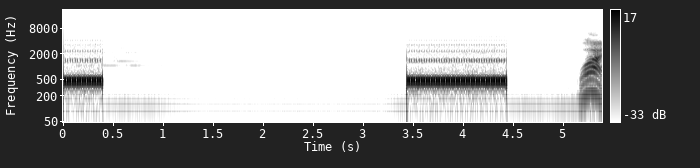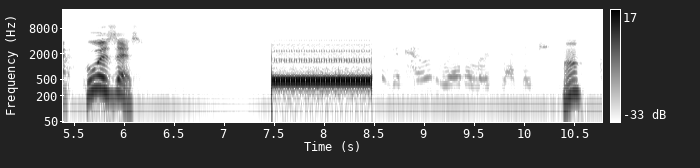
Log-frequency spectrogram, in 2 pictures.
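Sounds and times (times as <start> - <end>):
telephone ringing: 0.0 - 0.6, 3.4 - 4.5, 7.4 - 8.5
speech: 5.2 - 6.2, 10.0 - 10.7.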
